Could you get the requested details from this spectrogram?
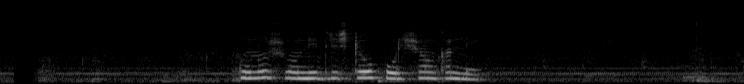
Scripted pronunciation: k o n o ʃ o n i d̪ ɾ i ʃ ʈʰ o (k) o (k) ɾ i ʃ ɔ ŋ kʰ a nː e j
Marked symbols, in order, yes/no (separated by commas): no, no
